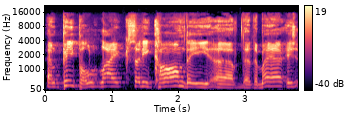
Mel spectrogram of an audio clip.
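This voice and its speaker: In a Cumbrian accent, the speaker goes at a fairly slow pace over noticeable background noise. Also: man. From northern England, Kendal, Cumbria. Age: 70s. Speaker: army veteran, audience member. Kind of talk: heated debate. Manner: animated; halting.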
